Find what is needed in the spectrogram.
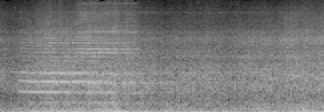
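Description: A train horn sounding once, a steady multi-note blast of about a second, over the wind and engine noise of a moving motorcycle.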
